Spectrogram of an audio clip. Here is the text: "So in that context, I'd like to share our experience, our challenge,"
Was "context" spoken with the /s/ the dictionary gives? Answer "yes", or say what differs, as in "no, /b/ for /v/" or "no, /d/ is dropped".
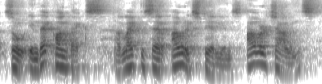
yes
